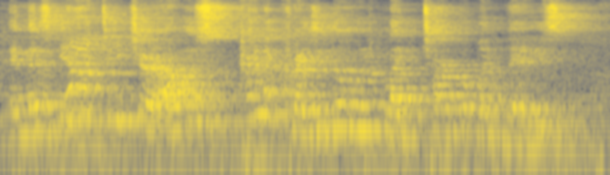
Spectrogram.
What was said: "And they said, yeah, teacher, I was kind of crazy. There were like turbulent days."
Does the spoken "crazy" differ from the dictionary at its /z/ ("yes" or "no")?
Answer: no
